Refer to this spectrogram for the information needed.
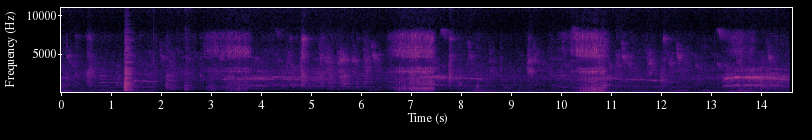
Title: Snoring Bullmastiff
